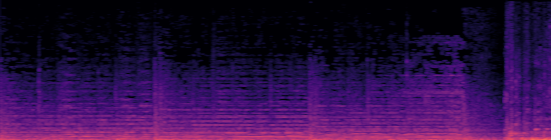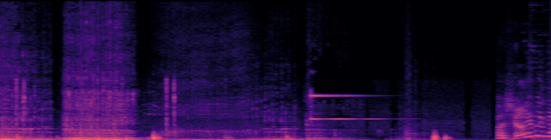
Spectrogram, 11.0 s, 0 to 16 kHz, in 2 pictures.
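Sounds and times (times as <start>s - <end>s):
lion roaring: 5.0s - 8.6s.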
